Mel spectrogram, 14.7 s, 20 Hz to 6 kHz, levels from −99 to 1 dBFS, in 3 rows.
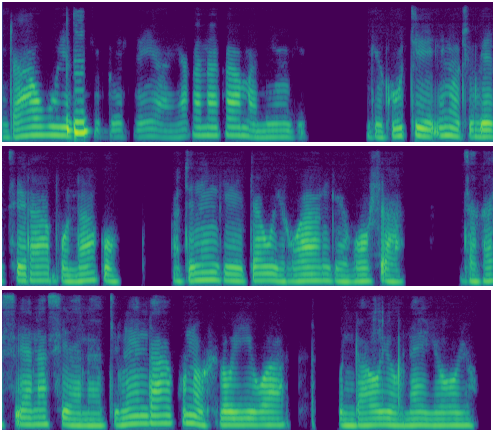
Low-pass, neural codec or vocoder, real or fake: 5.4 kHz; codec, 44.1 kHz, 7.8 kbps, DAC; fake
